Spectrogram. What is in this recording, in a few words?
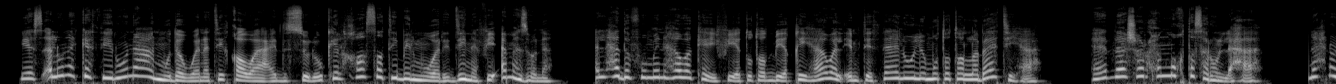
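Arabic, Saudi Arabia, female; voice over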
